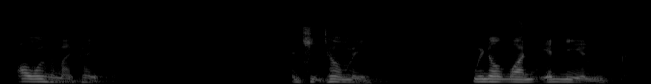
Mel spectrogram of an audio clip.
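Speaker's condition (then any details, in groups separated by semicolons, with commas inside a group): Speech impediment; 6 years of therapy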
